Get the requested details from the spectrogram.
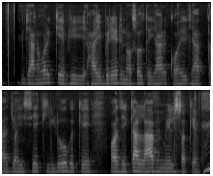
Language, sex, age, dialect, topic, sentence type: Bhojpuri, male, 18-24, Southern / Standard, agriculture, statement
